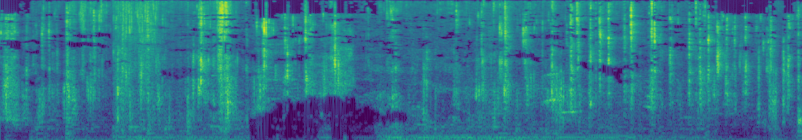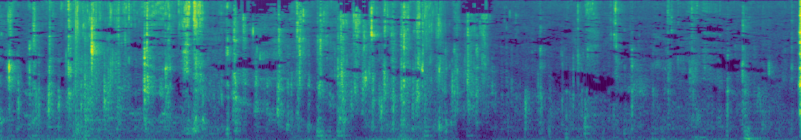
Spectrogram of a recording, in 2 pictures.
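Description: Eating noises of two people eating rice, boiled eggs and chicken curry with their hands: wet chewing and lip-smacking, with fingers mixing rice on steel plates, as a dense run of irregular clicks and smacks.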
